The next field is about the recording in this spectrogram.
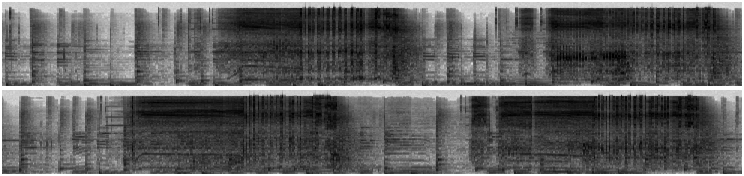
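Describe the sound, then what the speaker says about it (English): A power driver sinks self-tapping screws into a basketball backboard frame pad in loud ratcheting bursts, the motor whirring in several separate runs with short pauses between. "then secure with the self-tapping screws"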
